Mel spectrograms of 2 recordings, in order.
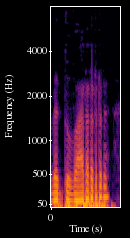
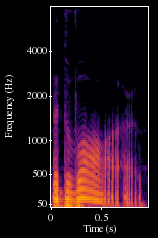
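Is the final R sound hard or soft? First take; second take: hard; soft. First: The final R is pronounced hard and strong. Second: The final R is pronounced soft and light. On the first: The speaker calls it wrong. "We don't say vet du var" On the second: The speaker calls it right. "So please just make the R soft"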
